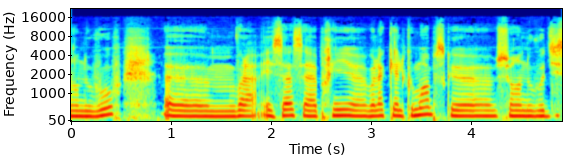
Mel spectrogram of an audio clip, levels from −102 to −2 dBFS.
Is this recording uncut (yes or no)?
yes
